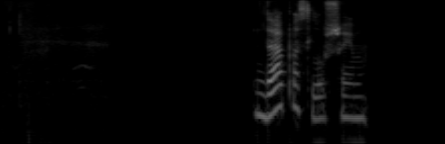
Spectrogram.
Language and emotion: Russian, neutral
